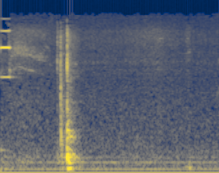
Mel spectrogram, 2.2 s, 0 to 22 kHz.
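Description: A single short click from a RusGuard R-10 EHT reader-controller about half a second in, as it reads a key fob and switches power off to the electromagnetic lock, over a faint steady hum.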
